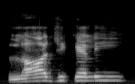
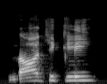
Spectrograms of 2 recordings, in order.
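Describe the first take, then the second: First: The ending is said as a full 'ally'. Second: The ending is said as a reduced 'ly'. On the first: The speaker calls it wrong. "So it's not basically, logically" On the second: The speaker calls it right. "It's like basically, logically"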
